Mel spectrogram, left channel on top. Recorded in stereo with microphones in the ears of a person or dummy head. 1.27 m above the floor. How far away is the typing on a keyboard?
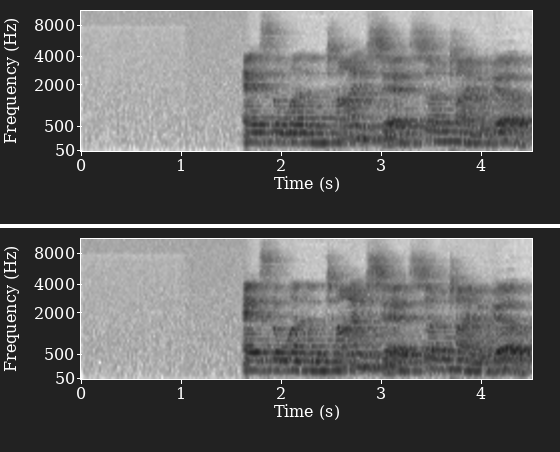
No typing on a keyboard in this recording.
